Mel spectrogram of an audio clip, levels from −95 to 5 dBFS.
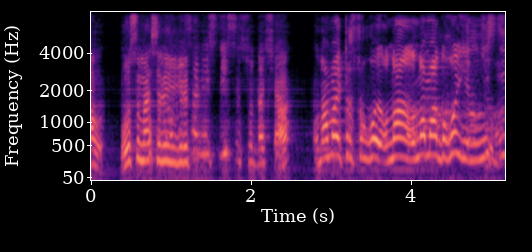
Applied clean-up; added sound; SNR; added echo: neural separator model SepFormer DNS4.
